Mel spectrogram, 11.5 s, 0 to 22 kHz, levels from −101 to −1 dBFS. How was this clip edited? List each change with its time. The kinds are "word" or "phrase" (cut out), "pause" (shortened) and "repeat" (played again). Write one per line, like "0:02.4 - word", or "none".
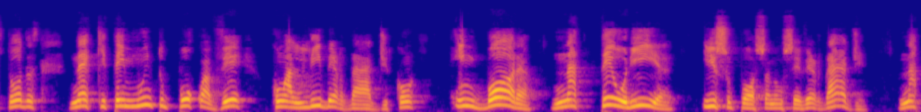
none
